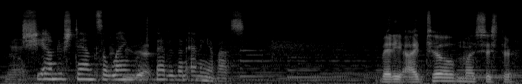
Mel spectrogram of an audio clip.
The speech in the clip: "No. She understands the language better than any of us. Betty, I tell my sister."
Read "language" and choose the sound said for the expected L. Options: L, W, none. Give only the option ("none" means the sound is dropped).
L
